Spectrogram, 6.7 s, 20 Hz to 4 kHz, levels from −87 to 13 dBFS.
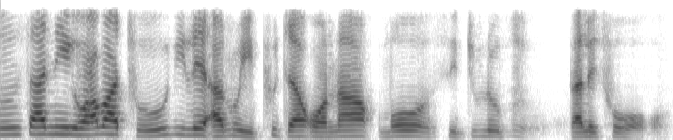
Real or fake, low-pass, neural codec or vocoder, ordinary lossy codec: fake; 3.6 kHz; codec, 16 kHz, about 1 kbps, DyCAST, with the encoder's durations; none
